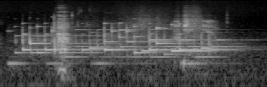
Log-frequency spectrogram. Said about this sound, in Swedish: Här ringer jag alltså upp, men med avstängd kamera.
